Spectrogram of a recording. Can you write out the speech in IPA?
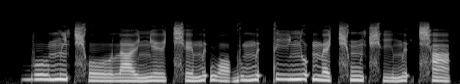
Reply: bo˦ʊ̯mĩ˦˨t͡ɕʰo˨ʊ̯la˨ɪ̯ ɲe˨ɪ̯t͡ɕʰe˨ mɪ˦ʔwɔ˨ɡu˦˨ mɪ˦ʔti˦ɲʊ˦ʔ mɛ˦˨t͡ɕʰũ˦ t͡ɕʰi˨ mɪ˦ʔ t͡ɕʰã˦˨

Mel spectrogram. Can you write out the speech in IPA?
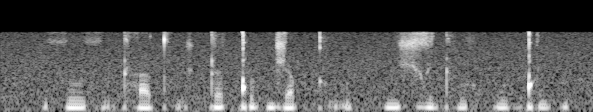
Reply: θuθṵʈʰat̪ʰṵʃ ʈɐǃuʈ d͡ʒap kʰṵ | iʃziʈʰuxʷ puǃʼip

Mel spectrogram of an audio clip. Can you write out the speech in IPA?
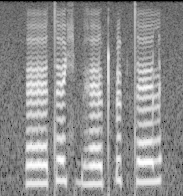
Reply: ɛːtɛːç bʱɛːʈɓɛʈtɛːl

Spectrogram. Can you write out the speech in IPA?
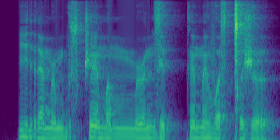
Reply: iræmə˞ mbust͡ʃɛ̃ mʌmːə˞ nzɪ kːɛ̃mɛ̃vʌs ǀəʒə

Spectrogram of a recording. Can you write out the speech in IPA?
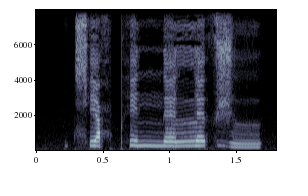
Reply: t͡ɕʰe˦ħpʰe˥nːɛ˦lːɛ˥θ ʒɯ˨

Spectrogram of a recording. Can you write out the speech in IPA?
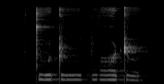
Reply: t̪uʈuː pwɔʈʊ

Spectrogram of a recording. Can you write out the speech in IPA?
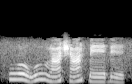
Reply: wo˦˨wu˦ βã˨˦ʃã˨˦k͡peː˨ ɗɪ˨

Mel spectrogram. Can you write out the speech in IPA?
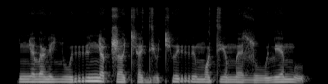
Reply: ɲɛlɐ ɳiʎu rʲuɲaʈ͡ʂɐ cʰɛdʲocʰɨ rʲomɔtʲɐmɛ ɮu lʲɛmu

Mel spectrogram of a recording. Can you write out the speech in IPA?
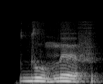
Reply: du˥˧mø˥˧f

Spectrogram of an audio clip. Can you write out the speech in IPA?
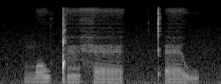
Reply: mɔwǃæ̃ hæ | kʼæw

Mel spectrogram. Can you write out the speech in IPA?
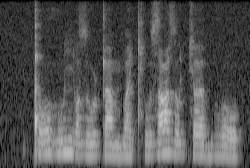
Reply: ǃo ɦuɲɔ zuʈamba cʰuzɑzo cɜbʱo

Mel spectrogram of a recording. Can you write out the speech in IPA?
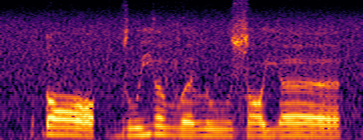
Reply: ɗɔ | dujə vəlu zɔjɜ

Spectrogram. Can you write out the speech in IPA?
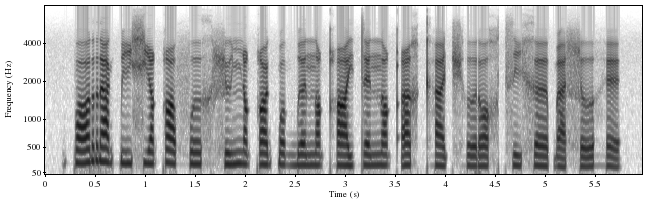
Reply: pɒra k͡piɕiqɔ fɤx ɬʉɲɒ qʉk͡pɔ ɡ͡bɜnɒqʰajtɛ nɔqʼiχkʰa t͡ʃʰɤɾɔχt͡si xɜɓa ɬɤhɛ

